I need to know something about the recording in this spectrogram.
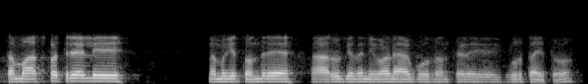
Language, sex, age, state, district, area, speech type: Kannada, male, 60+, Karnataka, Gulbarga, urban, conversation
